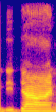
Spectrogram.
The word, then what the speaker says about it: Dedine: So listen, again, my name is Dedine, rhymes with Divine, the executive chemist at Pure Chemistry.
